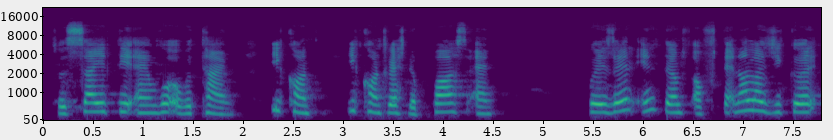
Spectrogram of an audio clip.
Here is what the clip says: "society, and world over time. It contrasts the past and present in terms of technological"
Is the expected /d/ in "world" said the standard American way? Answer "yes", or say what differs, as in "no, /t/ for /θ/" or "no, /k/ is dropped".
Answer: no, /d/ is dropped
